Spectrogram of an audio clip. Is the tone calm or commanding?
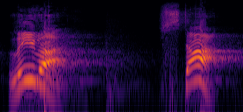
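commanding. It is said in a firm, commanding tone.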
